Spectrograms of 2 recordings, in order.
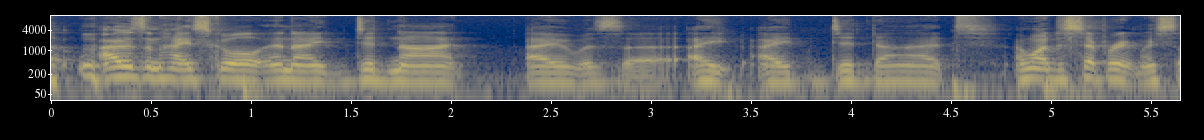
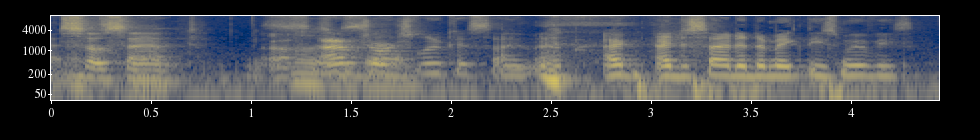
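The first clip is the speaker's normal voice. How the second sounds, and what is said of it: Imitates another person's voice. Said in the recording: “Dead on. ... Spot on. I was, Lucas impersonation.”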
